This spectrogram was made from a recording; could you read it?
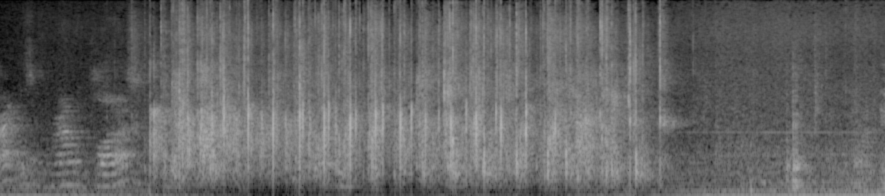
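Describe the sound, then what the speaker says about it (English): An audience at an Austin JavaScript meetup claps after a talk on filtering arrays with higher-order functions: a full round of applause lasting about five seconds, preceded and followed by a brief, quieter stretch with a little talk. "All right, let's give a round of applause."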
